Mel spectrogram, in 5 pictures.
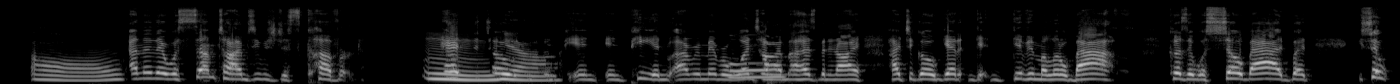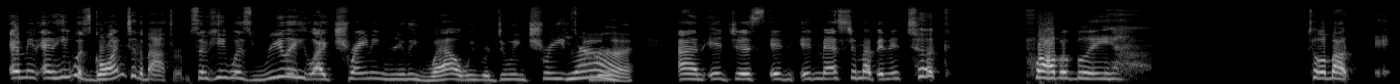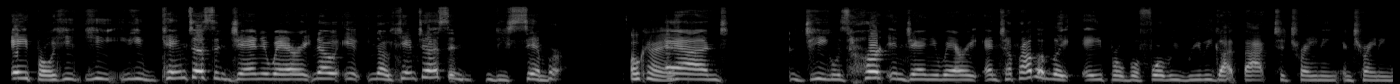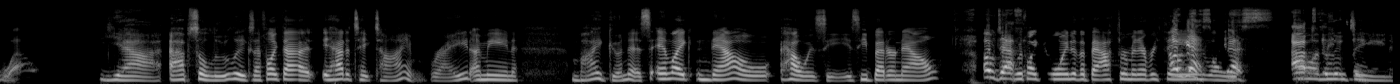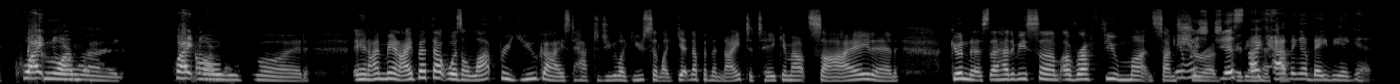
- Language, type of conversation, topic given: English, unstructured, How are tech, training, and trust reshaping your everyday life and bond with your pet?
- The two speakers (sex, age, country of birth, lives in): female, 30-34, United States, United States; female, 40-44, United States, United States
- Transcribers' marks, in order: drawn out: "Aw"; drawn out: "Mm"; stressed: "so"; exhale; tapping; background speech; drawn out: "Good"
